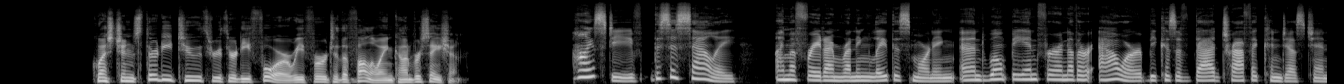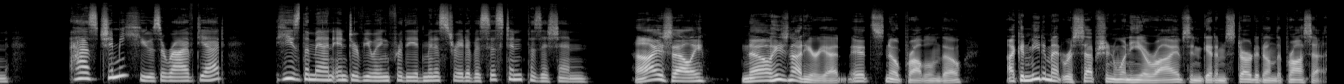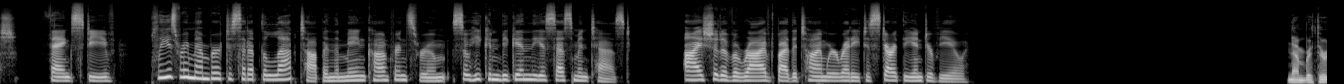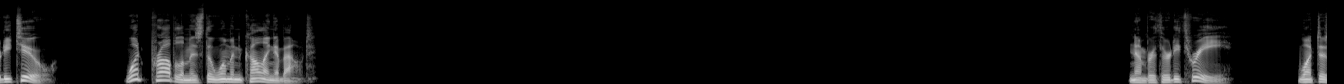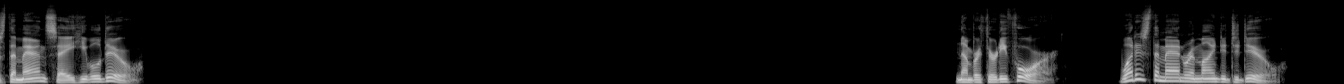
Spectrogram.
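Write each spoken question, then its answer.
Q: What problem is the woman calling about?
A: She is running late because of traffic

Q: What does the man say he will do?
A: Meet the applicant at reception

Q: What is the man reminded to do?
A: Set up the laptop in the conference room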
